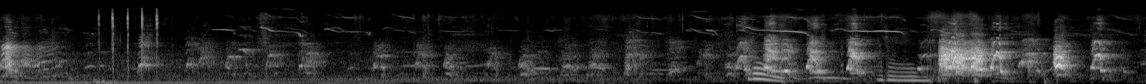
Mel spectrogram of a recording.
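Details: Yakutian Laika puppies, grubby from play, beside their mother Rumba, give thin whistling whines and sharp yips. Drawn-out falling whimpers come near the middle, then louder, harsher yelps in bursts toward the end, over low background noise.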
